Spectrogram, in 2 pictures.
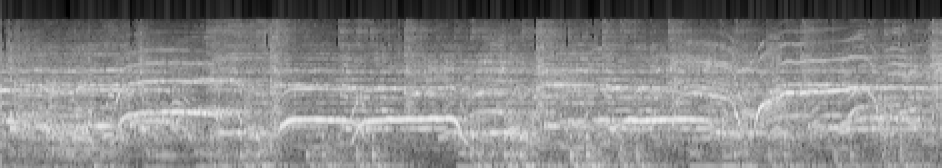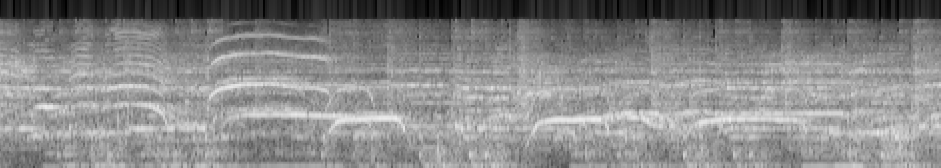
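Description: A group of children shouting and cheering in short, arching calls, over recorded music with a low bass line.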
